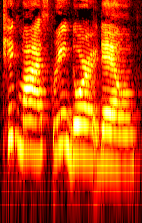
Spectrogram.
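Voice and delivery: loud, slow, high-pitched disbelief; incredulous retold outburst; shocked. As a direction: act out stunned disbelief, loudly and slowly. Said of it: "I'm in shock".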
